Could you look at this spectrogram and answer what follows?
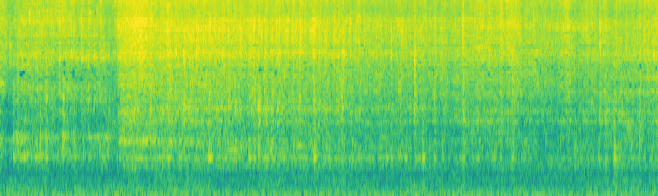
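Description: Thin-sliced ham frying in a skillet during a van-life Christmas dinner, giving a steady, even sizzle and crackle that runs the whole time at a close, moderate level.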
